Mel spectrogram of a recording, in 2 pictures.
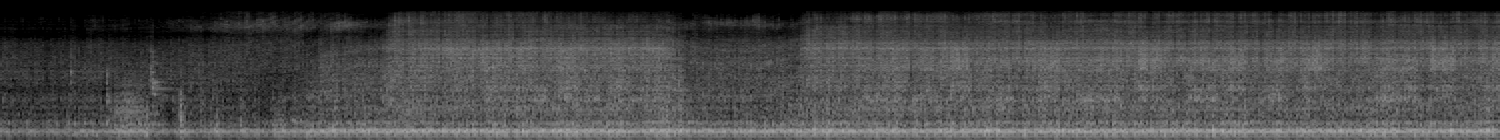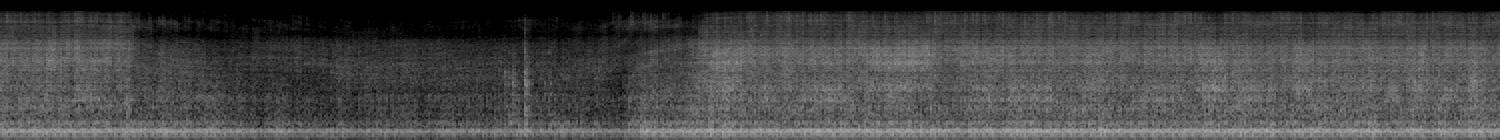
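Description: Soldering work on a micro USB charging port's joints: crackling hiss from about four seconds in, easing off for several seconds in the middle and then coming back, over a steady low hum.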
